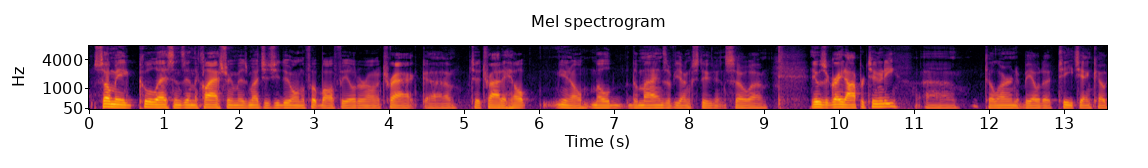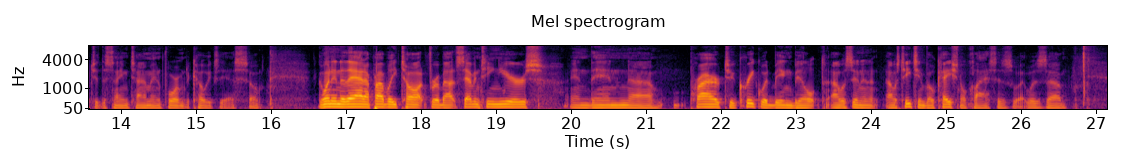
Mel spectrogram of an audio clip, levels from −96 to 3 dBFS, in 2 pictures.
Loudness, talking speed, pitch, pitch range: -24 LUFS, 200 wpm, 100 Hz, 95-110 Hz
